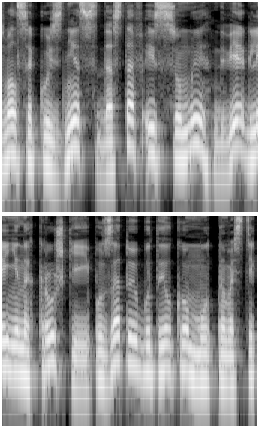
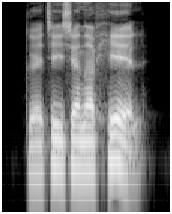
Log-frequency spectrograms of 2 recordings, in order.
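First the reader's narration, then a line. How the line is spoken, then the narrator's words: Man grumbling. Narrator (Russian): проворчал мужчина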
